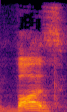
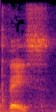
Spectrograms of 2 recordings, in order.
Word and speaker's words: vase: do you think these broken Vaz pieces mean or vase pause vase is the correct pronunciation of that that sound we heard from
